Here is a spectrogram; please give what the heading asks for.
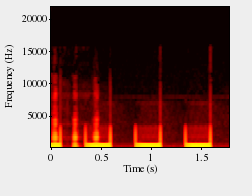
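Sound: telephone tone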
